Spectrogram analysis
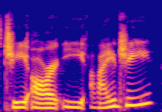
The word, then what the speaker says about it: Greig: Probably Greg is actually pronounced a different way. It's Greig. But let's just say Greg with confidence.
